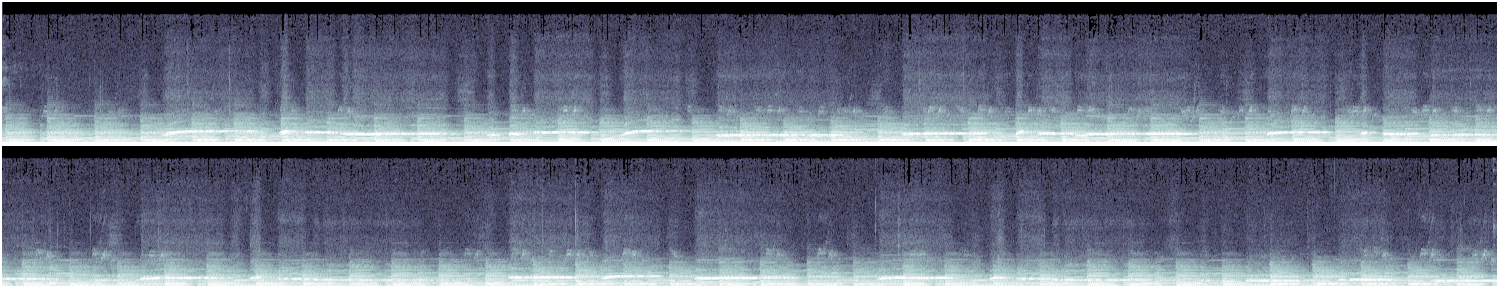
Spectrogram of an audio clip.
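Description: A clear, steady whistled melody wanders up and down in short phrases over a full instrumental accompaniment, staying bright and fairly loud throughout with no voices.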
